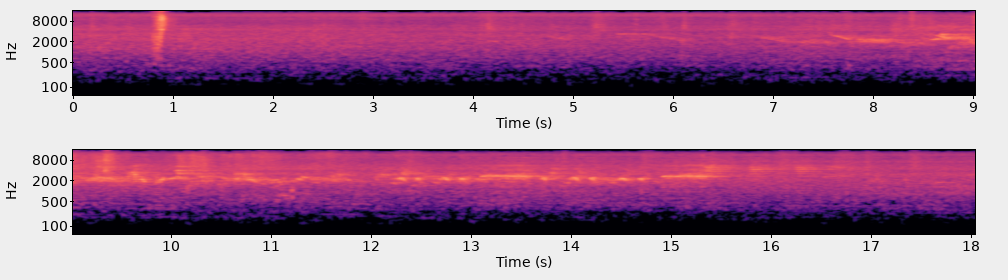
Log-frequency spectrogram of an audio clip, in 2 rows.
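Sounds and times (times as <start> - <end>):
steady background hiss: 0.0 - 18.0
birds chirping: 6.9 - 16.8.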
